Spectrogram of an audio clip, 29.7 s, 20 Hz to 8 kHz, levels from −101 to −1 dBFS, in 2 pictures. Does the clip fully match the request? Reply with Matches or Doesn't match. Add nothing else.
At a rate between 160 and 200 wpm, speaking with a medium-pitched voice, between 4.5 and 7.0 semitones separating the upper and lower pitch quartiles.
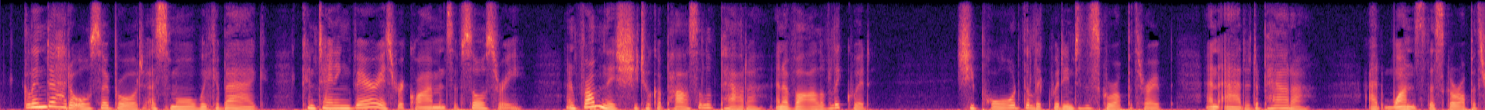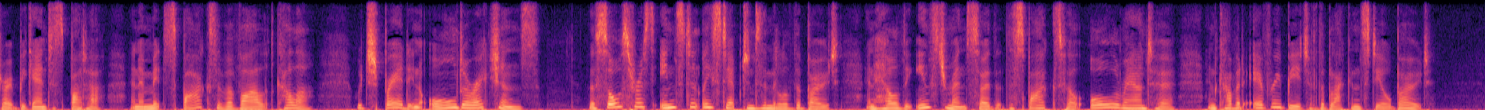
Matches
